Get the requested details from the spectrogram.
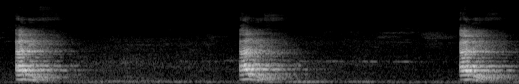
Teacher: Alif ada di rongga mulut, tepatnya dekat tenggorokan yang atas.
